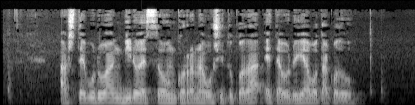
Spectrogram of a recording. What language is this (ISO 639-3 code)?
eus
